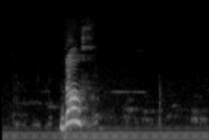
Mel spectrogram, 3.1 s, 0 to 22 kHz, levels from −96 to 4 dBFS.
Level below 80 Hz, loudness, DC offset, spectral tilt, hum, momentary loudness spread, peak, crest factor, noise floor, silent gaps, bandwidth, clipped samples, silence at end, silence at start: -64 dBFS; -35 LUFS; under 0.1%; -5 dB/octave; 60 Hz at -60 dBFS; 27 LU; -22 dBFS; 20 dB; -65 dBFS; none; 15.5 kHz; under 0.1%; 1.75 s; 0.9 s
